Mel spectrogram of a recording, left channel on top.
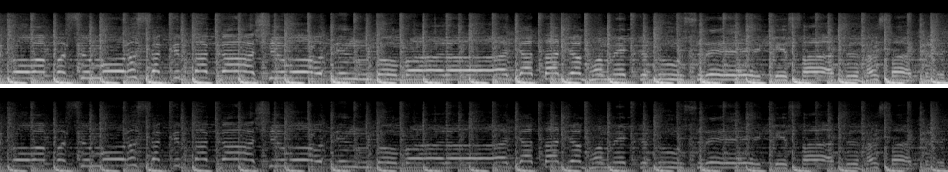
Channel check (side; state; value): right; quieter; 12.0 dB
